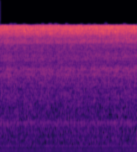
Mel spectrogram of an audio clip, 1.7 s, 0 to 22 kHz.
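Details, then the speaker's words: Small compressor pumping filtered, cooled wood gas into a propane cylinder at about 55 PSI: a constant loud hiss over a steady motor drone from many air leaks; owner suspects a blown head gasket. "we got so many leaks on this little piece of jump suppressor you can hear it but I think it's got a blown head gasket"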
